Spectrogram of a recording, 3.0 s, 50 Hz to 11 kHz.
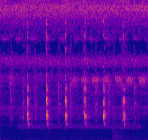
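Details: Gecko calling: a steady run of seven sharp, clicking chirps, evenly spaced about every 0.4 seconds, over a constant faint hum.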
